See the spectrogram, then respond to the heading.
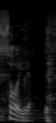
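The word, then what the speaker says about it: Zoja: sé cómo se pronuncia, no creo que sea Soya, porque si no sería Soja. Es un italiano, es Soya. Soya, suena como soya.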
